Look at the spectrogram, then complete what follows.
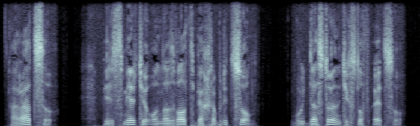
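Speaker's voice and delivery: ordinary delivery, nothing marked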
